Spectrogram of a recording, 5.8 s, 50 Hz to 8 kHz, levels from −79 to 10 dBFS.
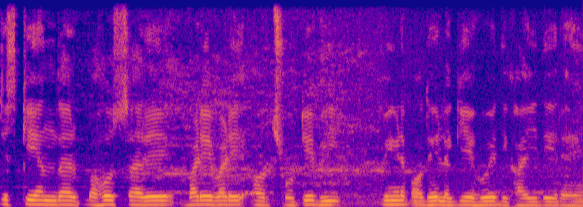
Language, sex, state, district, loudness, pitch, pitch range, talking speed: Hindi, male, Uttar Pradesh, Lalitpur, -15 LUFS, 150 Hz, 145-160 Hz, 175 wpm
